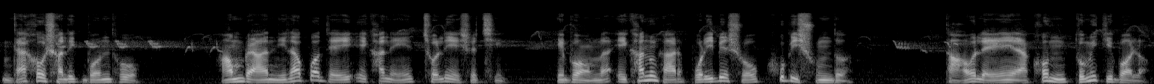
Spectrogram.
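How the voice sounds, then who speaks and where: A man's voice: medium pitch, animated, slow, a bit bright. A man voicing an earnest, reassuring pigeon friend in a children's cartoon. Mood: pleased.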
